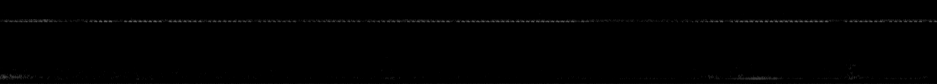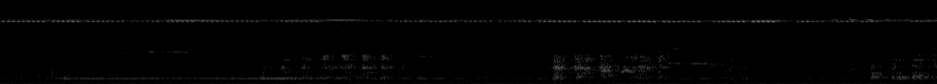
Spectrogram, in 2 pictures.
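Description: Insects droning steadily at a high pitch in the field, with two short pitched calls or voices about twelve and fifteen seconds in.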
